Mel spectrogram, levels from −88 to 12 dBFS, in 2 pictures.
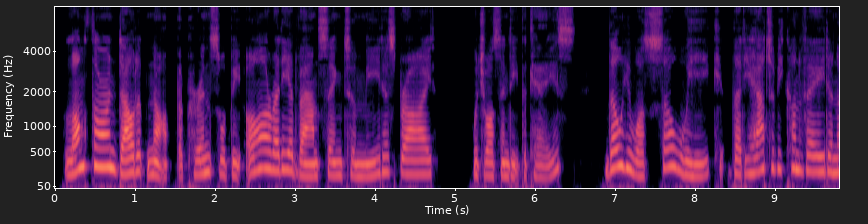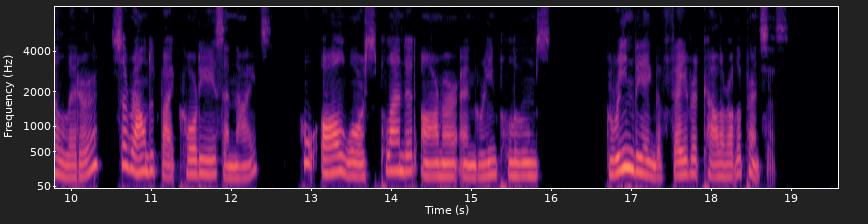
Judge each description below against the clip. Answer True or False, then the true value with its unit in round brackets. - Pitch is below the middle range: False (185 Hz)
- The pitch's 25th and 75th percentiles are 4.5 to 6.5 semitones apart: True (5.3 semitones)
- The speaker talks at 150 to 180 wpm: True (160 wpm)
